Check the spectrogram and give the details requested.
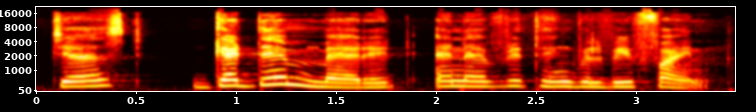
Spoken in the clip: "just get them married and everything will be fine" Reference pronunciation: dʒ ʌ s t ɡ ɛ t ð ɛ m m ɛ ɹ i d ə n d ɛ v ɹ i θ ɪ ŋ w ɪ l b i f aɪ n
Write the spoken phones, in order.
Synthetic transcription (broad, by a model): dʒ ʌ s t ɡ ɛ t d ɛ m m ɛ ɹ i d ə n d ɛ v ɹ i t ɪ ŋ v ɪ l b i f aɪ n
